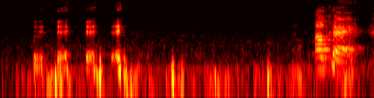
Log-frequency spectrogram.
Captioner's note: laughing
